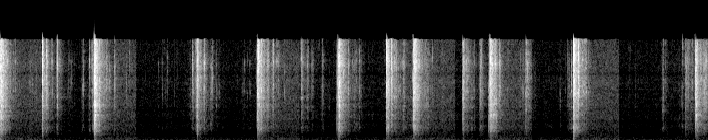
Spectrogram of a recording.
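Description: Hard plastic Lego Bionicle pieces clicking and knocking as a built model is handled and turned, a string of sharp, irregular clicks.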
